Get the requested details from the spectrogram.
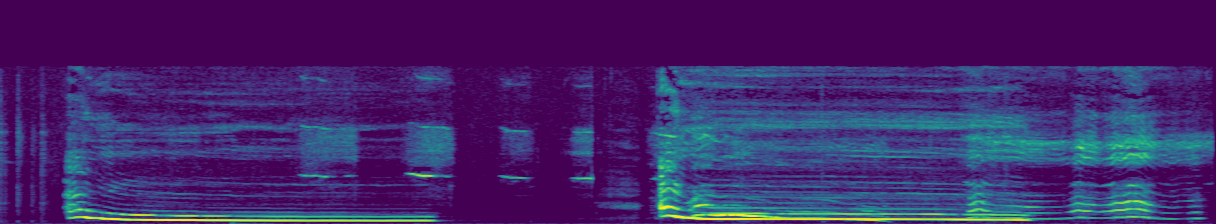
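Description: animal, dog howling

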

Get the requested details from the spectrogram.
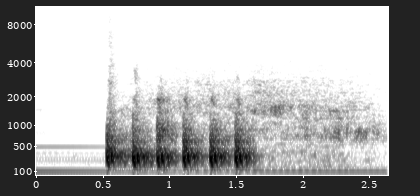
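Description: impact, knocking on a door

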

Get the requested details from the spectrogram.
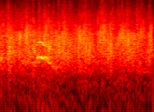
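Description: crowd, audience cheering and applauding

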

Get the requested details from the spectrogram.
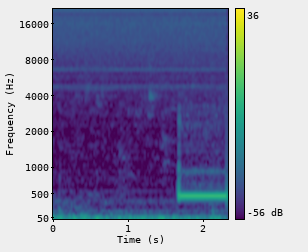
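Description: signal or alarm, phone call ringing out

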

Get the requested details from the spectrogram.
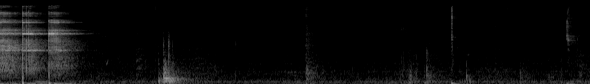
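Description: household object, beer glasses clinking

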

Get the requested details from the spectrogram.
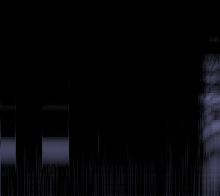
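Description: fault, phone call cutting out

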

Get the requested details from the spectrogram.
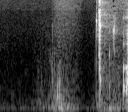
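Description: food or drink, sipping a drink

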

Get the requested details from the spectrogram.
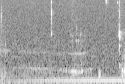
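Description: food or drink, sipping a drink

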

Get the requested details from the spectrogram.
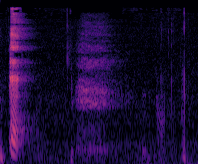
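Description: human body sound, sneeze

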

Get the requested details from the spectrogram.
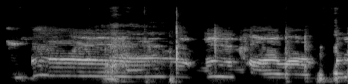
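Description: crowd, booing

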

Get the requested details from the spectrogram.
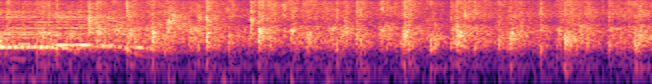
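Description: crowd, audience applause

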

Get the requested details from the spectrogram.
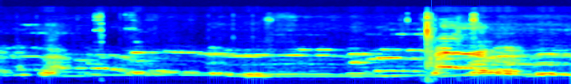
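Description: animal, dogs howling

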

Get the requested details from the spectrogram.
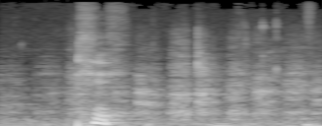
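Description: animal, dog panting

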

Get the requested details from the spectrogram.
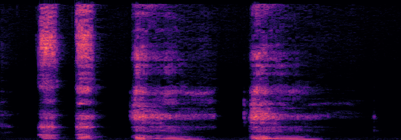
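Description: human body sound, throat clearing

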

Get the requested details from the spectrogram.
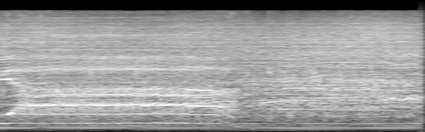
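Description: crowd, audience shouting and cheering

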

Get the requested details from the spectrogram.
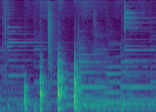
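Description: household object, knocking on a door

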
